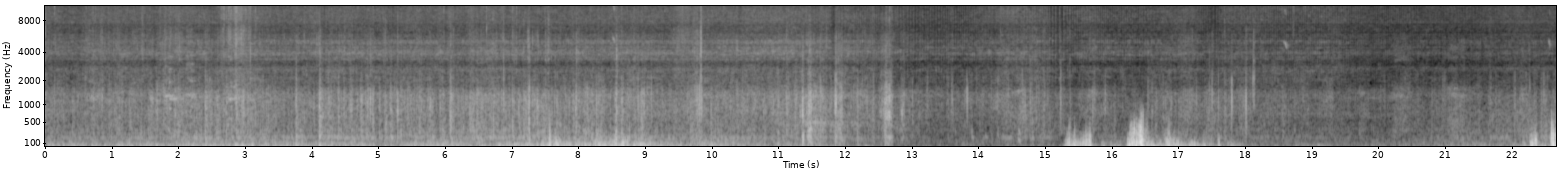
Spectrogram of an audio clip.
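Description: Mountain bike riding down a rocky dirt singletrack: rolling tyre noise with the bike rattling and clicking over stones. Past the middle it quietens, broken by a few loud low thumps.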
